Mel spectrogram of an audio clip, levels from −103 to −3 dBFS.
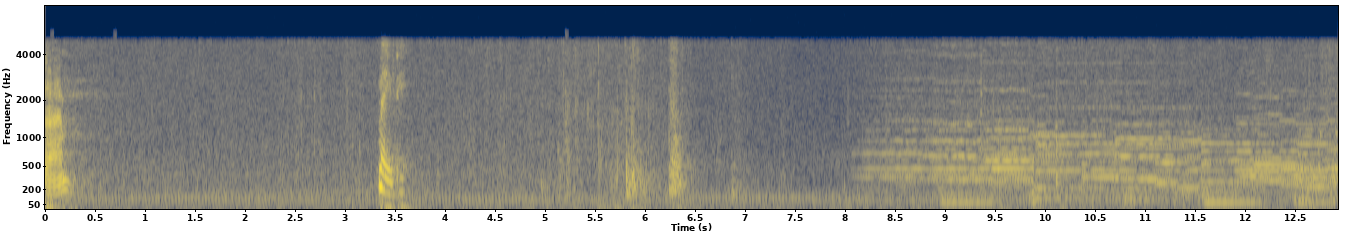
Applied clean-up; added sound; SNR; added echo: none; none; none; none.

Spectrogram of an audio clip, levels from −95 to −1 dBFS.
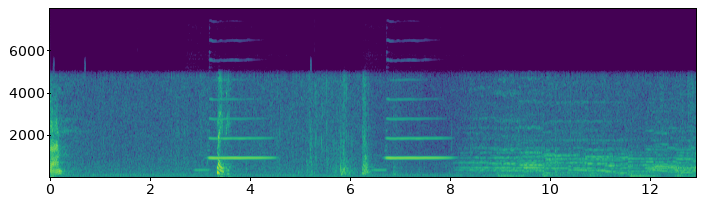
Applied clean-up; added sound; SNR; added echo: none; Wind instrument, woodwind instrument; 0 dB; none.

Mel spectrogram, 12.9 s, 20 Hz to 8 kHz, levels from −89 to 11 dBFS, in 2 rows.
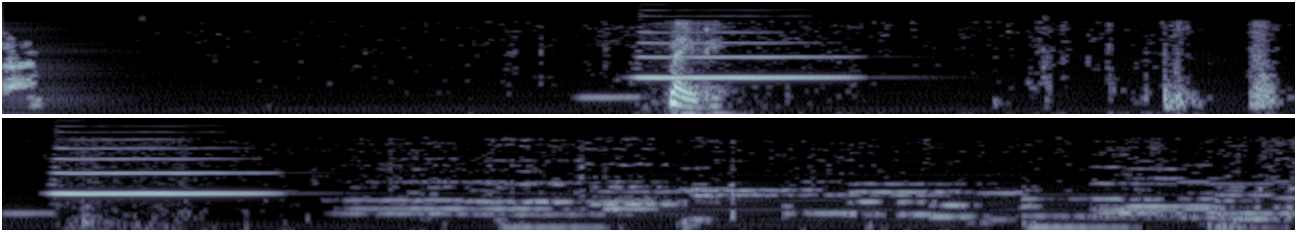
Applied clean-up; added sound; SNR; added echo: classical method spectral subtraction.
